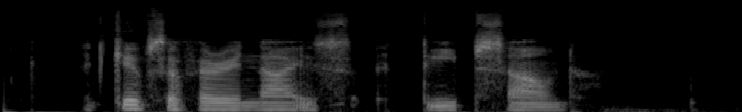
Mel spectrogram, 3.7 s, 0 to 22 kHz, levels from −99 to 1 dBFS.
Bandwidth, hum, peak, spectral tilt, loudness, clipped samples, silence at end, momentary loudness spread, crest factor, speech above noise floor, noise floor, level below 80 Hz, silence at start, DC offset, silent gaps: 15.5 kHz; none; -34 dBFS; -4.5 dB/octave; -51 LUFS; under 0.1%; 0.8 s; 14 LU; 20 dB; 35 dB; -86 dBFS; -86 dBFS; 0.05 s; under 0.1%; none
